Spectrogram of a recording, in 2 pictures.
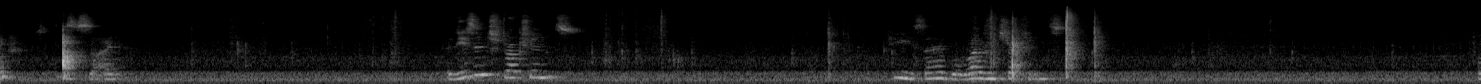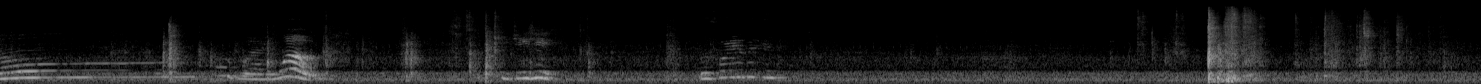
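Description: Paper and cardboard rustle and crinkle as a boy handles them.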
